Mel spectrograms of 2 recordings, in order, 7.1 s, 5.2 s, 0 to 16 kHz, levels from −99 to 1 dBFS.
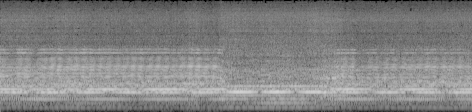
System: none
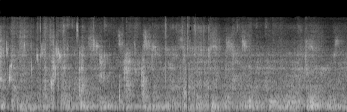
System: codec, SNAC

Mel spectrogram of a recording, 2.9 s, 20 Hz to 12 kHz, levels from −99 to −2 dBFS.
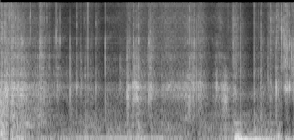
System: codec, SNAC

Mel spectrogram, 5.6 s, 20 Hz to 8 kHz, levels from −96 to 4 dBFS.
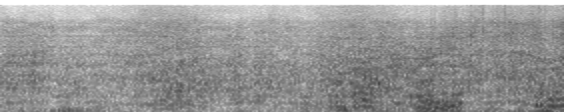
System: codec, SNAC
